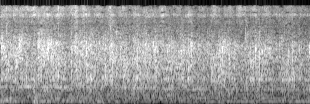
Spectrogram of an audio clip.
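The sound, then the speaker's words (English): A crowd claps steadily, a dense wash of many overlapping hands that holds at an even loudness for the whole stretch, with no one speaking over it. “Are you clapping for them?”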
